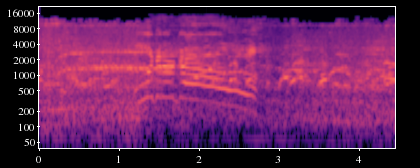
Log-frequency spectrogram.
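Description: Flight of the Hippogriff family roller coaster train rumbling past overhead, with riders' voices and shouts over it. One long falling cry comes about two seconds in.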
